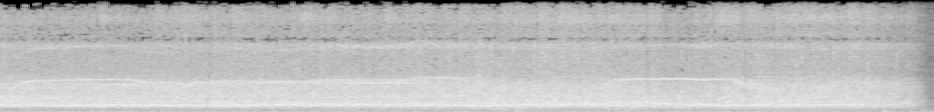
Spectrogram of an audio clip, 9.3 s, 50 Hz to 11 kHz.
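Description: A large crowd at a draft in Philadelphia roars and cheers continuously at full volume as Derek Barnett, the 14th pick, walks down to hug the commissioner; a dense wall of voices and whoops that stays loud throughout before cutting off at the end.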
